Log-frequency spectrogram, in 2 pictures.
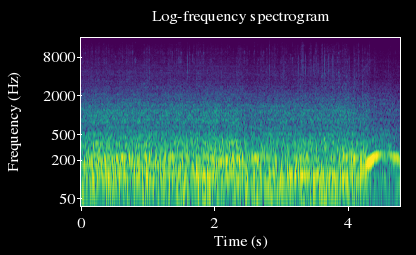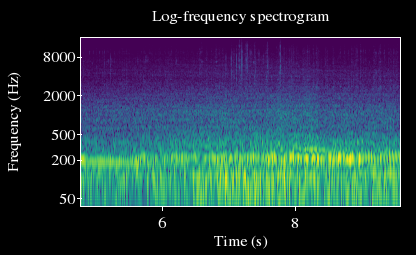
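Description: Supercharged 3.5-litre V6 of a Lotus Exige S heard from inside the cabin, pulling steadily under way with road and tyre rumble. About four and a half seconds in, the engine note swoops up and back down, then it settles again to a steady pull, a little quieter.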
